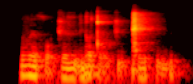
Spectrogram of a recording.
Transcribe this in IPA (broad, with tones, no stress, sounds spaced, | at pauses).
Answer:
β e˧˩˧ θ o̰˩ t͡ʃ e˩ ɣ ḭ˩ j ə˥˨ t o̰˩˧˩ t͡ʃ ḭ˨˥ ǁ i˩ h ḭ˧˩˧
